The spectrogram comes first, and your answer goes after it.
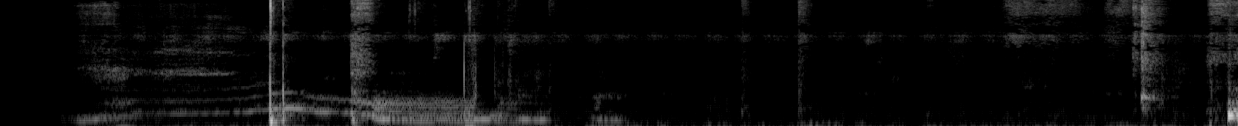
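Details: Moa, a pet domestic cat, faced with an uninvited guest, gives a long drawn-out wavering yowl lasting about two and a half seconds. Scattered knocks and clicks follow, then a quiet stretch, with faint sounds near the end.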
